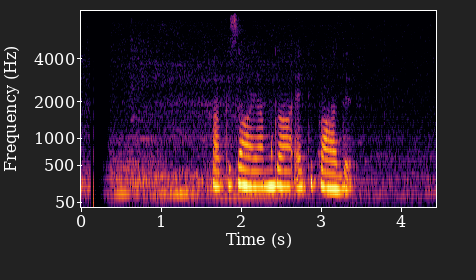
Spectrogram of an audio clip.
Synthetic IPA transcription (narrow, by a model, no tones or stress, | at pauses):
rat̪əsaːjamɡaːʔæt̪ipaːd̪ə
